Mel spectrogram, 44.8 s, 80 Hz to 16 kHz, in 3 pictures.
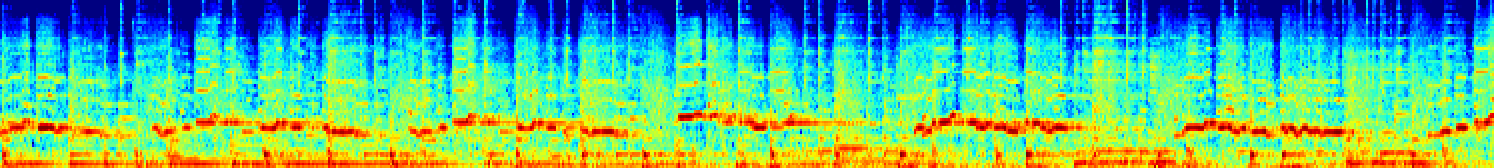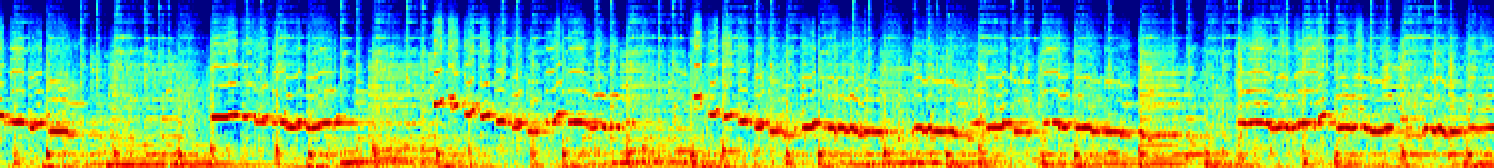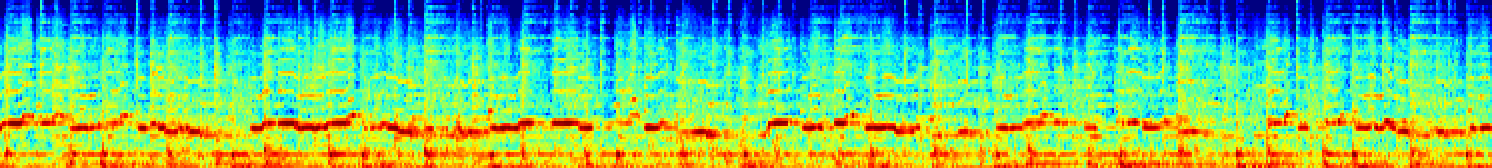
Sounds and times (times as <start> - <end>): Orchestra: 0.0 - 44.8
Percussion: 0.0 - 44.8.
